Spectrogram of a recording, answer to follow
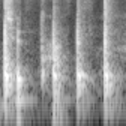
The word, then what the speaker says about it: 제타: 무한 진동이 일어나는 감쇠율요 기호가 제타라고 읽어요 제타 그래서 무죄동을 찾아내는 겁니다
